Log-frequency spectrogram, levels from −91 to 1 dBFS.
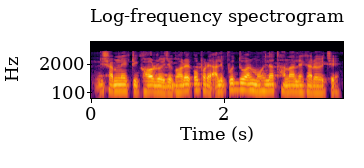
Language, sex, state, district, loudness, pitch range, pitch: Bengali, male, West Bengal, Alipurduar, -18 LUFS, 110-125 Hz, 115 Hz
